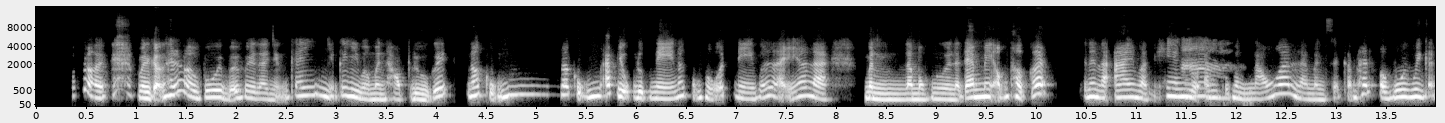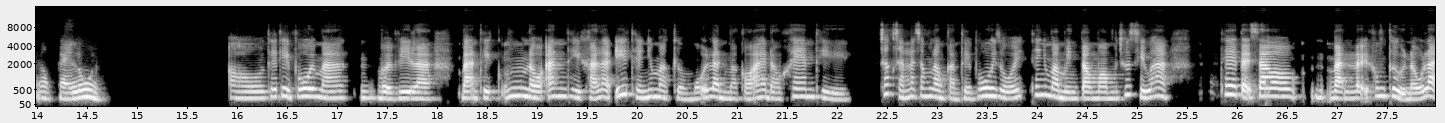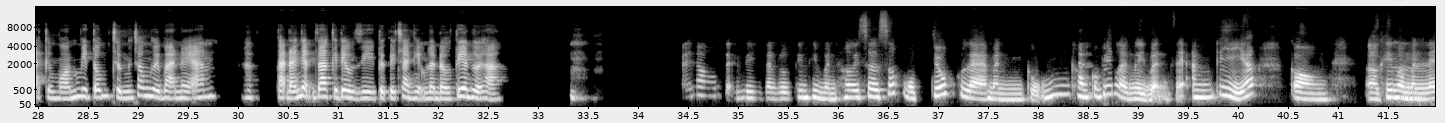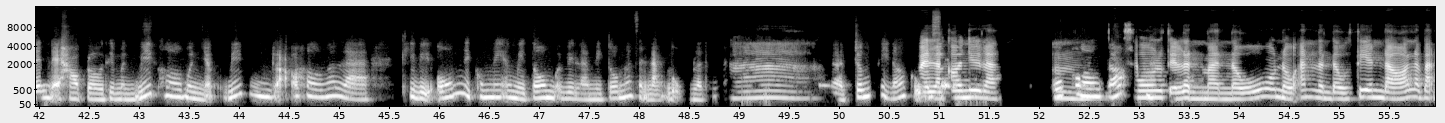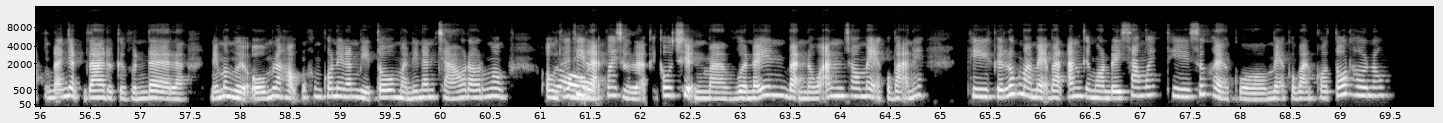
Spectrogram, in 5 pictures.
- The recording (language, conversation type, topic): Vietnamese, podcast, Bạn có thể kể về một kỷ niệm ẩm thực khiến bạn nhớ mãi không?
- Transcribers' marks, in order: tapping; other background noise; other noise; chuckle; unintelligible speech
